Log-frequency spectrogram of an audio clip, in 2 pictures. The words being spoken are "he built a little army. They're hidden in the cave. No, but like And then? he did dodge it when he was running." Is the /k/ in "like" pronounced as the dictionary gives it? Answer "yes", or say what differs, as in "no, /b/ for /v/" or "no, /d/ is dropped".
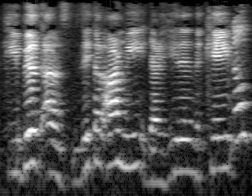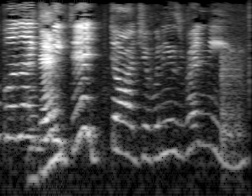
no, /k/ is dropped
